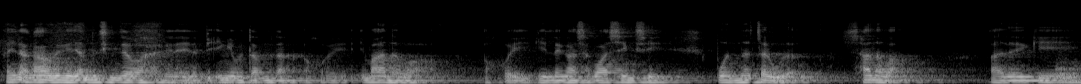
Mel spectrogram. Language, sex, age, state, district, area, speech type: Manipuri, male, 18-30, Manipur, Kakching, rural, spontaneous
